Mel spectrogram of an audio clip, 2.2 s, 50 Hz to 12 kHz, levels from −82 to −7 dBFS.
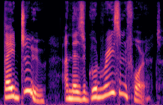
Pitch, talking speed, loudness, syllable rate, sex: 235 Hz, 220 wpm, -19 LUFS, 6.0 syllables/s, female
